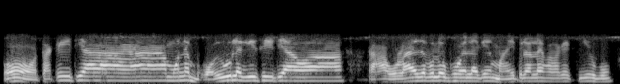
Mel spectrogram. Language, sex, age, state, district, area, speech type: Assamese, male, 18-30, Assam, Golaghat, urban, conversation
